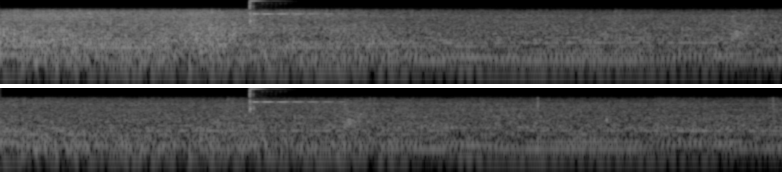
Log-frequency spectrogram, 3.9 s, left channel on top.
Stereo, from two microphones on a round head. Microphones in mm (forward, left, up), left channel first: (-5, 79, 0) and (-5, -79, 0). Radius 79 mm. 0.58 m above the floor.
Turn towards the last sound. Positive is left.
turn(degrees=0)  # may be behind; listen again after turning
